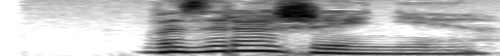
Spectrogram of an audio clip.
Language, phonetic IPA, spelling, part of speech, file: Russian, [vəzrɐˈʐɛnʲɪje], возражение, noun, Ru-возражение.ogg
- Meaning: objection, rejoinder, retort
